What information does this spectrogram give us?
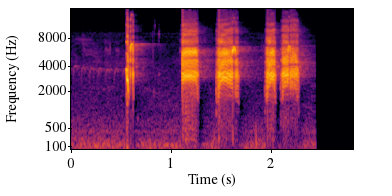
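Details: A black francolin gives a brief sharp note followed by a phrase of four rasping, buzzy bursts, the final pair close together, then the recording falls silent; faint low rumble underneath.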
